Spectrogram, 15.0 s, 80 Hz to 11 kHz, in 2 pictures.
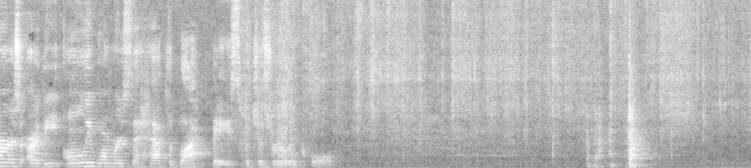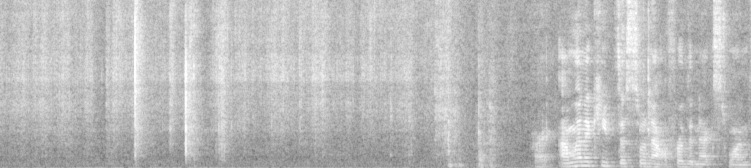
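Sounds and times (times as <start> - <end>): plastic wrapping crinkling: 2.2 - 12.6.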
